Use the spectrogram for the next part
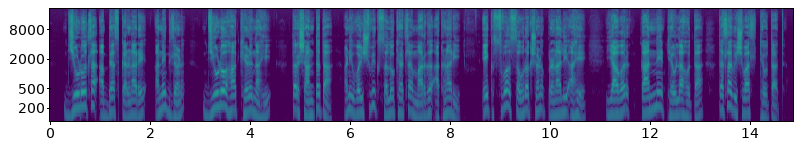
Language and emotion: Marathi, neutral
